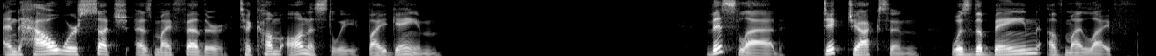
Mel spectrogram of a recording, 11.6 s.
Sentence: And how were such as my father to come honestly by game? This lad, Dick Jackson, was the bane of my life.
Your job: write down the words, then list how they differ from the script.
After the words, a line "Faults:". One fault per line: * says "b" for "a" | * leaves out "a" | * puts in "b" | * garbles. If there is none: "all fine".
And how were such as my feather to come honestly by game? This lad, Dick Jackson, was the bane of my life.
Faults:
* says "feather" for "father"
